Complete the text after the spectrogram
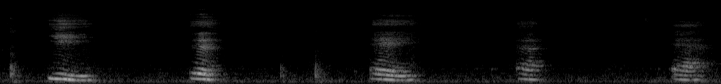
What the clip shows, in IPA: i ɪ eɪ ɛ æ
